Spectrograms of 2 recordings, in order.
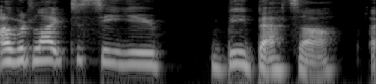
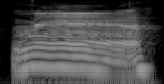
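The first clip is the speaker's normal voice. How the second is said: a lightly voiced, slightly off impression of a stern dance teacher; a half-hearted go at the dance teacher, trailing off in a dismissive groan; Abby impression; 5 dB quieter than usual. Mocking the stern dance teacher, a lightly voiced dismissive groan. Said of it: "That was not my Abby voice".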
